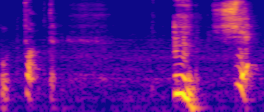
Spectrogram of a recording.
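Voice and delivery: high, strained cursing after being winded; getting breath back. Retold or imitated. Winded sailor after chief pops his chest, straining. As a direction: imitate groaning out curses on returning breath. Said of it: "I get my breath back".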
